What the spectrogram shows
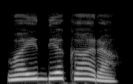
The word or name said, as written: ವೈದ್ಯಕಾರ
